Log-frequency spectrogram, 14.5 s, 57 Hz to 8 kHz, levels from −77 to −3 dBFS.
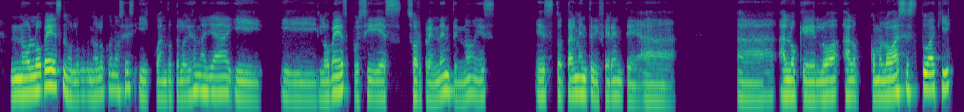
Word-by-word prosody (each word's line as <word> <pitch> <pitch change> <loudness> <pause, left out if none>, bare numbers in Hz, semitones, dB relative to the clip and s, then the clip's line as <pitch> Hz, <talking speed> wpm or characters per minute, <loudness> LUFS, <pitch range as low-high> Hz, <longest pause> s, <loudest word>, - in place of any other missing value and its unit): no 125 +2 +4
lo 145 +2 +6
ves, 180 +1 +7
no 130 -7 +1
lo 115 0 -3
no 120 0 -4
lo 130 - -3
conoces, 155 +3 -4
y 115 -4 -3
cuando 115 0 -4
te 115 - -6
lo 115 0 -2
dicen 145 +5 -1
allá 135 -1 0
y 110 -5 -4 0.2
y 105 -3 -6
lo 110 0 -2
ves, 140 +5 +4
pues, 115 -7 -6
sí, 115 -2 -1
es 110 0 0
sorprendente, 115 +4 -1
¿no?, 120 +6 -3
es 120 +1 -5 0.6
es 120 0 -2
totalmente 125 +2 +1
diferente 110 -3 -4
a 95 -2 -6 0.9
a 105 0 -5
a 125 -3 +1
lo 120 -1 +3
que 110 -1 0
lo 115 +2 +2
a 120 - 0
lo 120 -1 -4
como 120 0 +1
lo 125 +2 +5
haces 145 0 +2
tú 160 0 +7
aquí 160 +3 +2
120 Hz, 165 wpm, -22 LUFS, 110-135 Hz, 0.9 s, ves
